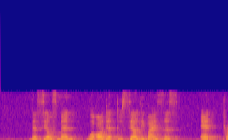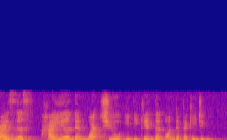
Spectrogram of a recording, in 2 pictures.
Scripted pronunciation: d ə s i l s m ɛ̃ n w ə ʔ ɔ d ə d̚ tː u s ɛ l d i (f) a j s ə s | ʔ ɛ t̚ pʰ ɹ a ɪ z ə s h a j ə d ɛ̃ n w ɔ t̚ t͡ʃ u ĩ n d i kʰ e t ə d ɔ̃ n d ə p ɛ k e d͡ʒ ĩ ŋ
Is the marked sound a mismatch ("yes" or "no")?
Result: yes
